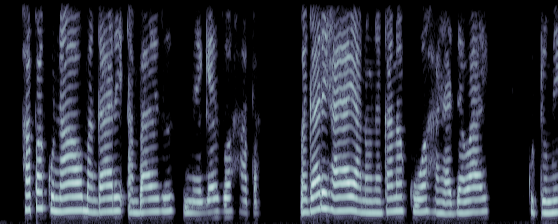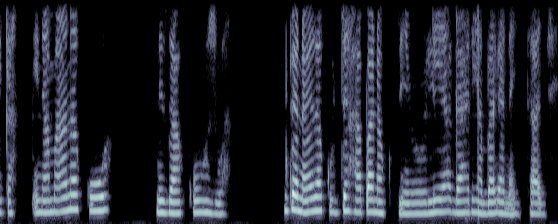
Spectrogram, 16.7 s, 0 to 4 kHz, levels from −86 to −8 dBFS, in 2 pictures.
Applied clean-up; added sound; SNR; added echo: neural mask model Resemble Enhance denoiser.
